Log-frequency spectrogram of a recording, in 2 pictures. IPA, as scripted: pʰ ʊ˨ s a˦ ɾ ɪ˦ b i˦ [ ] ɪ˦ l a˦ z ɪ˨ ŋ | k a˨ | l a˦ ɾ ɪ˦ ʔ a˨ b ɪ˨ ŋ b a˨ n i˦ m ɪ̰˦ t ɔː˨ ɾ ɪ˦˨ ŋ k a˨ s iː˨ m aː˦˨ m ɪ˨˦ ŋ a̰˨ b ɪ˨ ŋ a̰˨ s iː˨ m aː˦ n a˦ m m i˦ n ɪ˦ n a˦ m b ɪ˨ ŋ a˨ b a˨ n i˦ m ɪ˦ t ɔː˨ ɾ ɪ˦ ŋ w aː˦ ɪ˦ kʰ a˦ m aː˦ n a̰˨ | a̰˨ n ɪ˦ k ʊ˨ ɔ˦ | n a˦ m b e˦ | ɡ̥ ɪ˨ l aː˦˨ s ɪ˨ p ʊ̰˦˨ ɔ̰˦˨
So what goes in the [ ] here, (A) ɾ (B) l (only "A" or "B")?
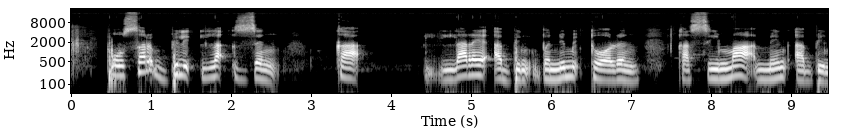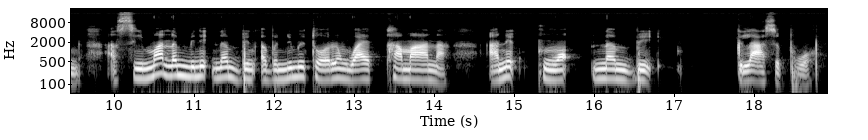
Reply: B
